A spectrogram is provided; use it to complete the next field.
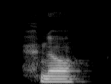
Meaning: we (subject pronoun)
- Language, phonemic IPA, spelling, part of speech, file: Moroccan Arabic, /ħna/, حنا, pronoun, LL-Q56426 (ary)-حنا.wav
